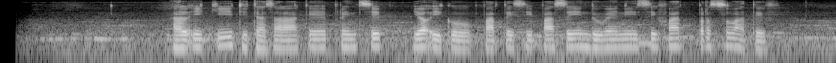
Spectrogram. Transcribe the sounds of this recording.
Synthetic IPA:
halʔikid̪̥i̤d̪̥ä̤saɾakepɾinsɪp̚jɔʔikupart̪isipasind̪uwenisifat̪̚pərsuwat̪ɪf

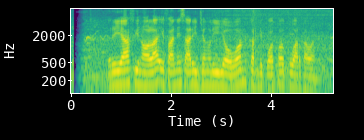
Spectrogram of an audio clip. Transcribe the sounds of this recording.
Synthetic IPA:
riafinolaifanisaɾid͡ʒɨŋlijɔwɔnkərdipɔt̪ɔkuwart̪awan

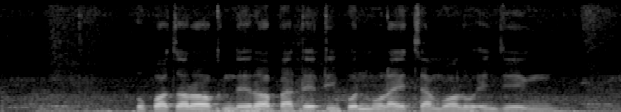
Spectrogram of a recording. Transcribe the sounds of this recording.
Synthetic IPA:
ʔupɔt͡ʃɔɾɔɡ̥ə̤nd̪eɾɔb̥ä̤ɖ̥e̤d̪̥i̤pʊnmulaid̥ʒ̥a̤mwɔluiɲd͡ʒɪŋ

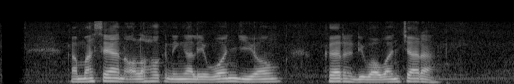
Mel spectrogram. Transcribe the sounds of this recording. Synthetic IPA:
kamasɛanɔlɔɦɔk̚niŋaliwɔɲd͡ʒiɔŋ | kɨrdiwawaɲt͡ʃaɾa

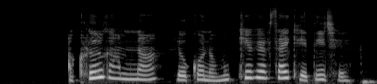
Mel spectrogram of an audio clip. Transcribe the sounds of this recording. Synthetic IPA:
əkʰɽulɡamnalokonomʊkʰjəʋjəʋsajkʰet̪it͡ʃʰe

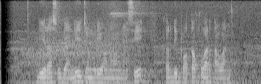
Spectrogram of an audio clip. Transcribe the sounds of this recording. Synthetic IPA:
diɾasuɡandid͡ʒɨŋliɔnalmɛsi | kərdipɔt̪ɔkuwart̪awan

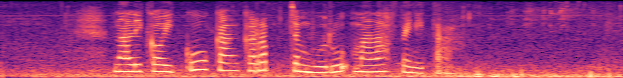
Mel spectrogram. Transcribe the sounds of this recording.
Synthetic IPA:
nalikɔikukaŋkəɾəp̚t͡ʃəmbuɾumalahfenit̪a

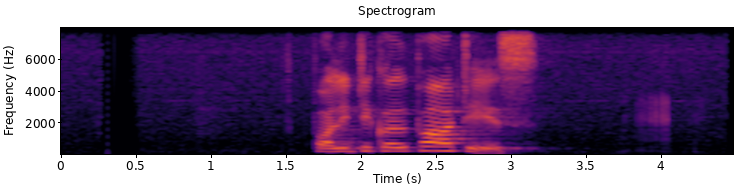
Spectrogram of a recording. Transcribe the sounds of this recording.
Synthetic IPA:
pɔliʈikəlpaːʈis

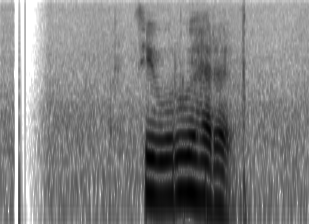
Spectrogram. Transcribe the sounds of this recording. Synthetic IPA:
siʋuɾuɦæɾə

